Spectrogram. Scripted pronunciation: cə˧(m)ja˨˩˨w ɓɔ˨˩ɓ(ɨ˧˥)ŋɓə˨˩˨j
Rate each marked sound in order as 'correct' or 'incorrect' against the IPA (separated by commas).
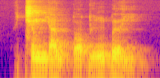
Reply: correct, correct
